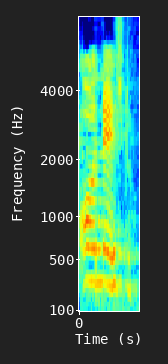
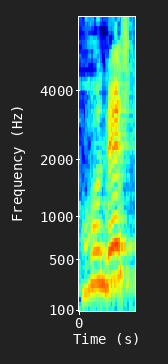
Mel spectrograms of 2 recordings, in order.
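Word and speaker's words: honest: यहाँ पे हम क्या बोलते हैं? ऑनेस्ट. हॉनेस्ट नहीं बोलते, ऑनेस्ट बोलते हैं. ओके. यहाँ पे एच साइलेंट है.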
